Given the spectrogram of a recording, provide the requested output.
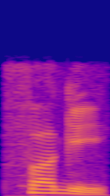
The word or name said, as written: fuggy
